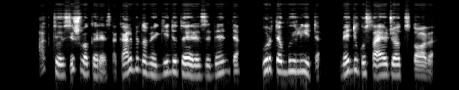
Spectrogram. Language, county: Lithuanian, Vilnius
